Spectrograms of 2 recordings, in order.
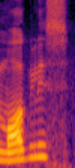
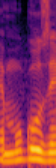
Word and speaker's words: Moogleez: Afinal de contas, meu Twitter é Muggles, não é Mogles, é Muggles, M-O-O-G-L-E-E-Z, Muggles. Se escreve da mesma forma que você escreveria Google, e você não fala Google, ah, realmente fico muito irritado com as pessoas que falam Mugli ou então Moglis de sacanagem, achando que está super, achando que tá sendo super engraçado, mas não é.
